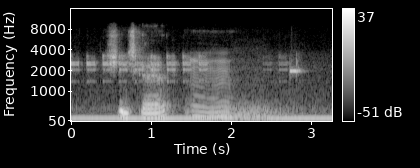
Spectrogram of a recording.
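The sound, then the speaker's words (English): A small phone in an office rings with a short electronic ringtone, a few bright tonal beeps followed by a warbling tone, over a steady low electrical hum. “I think you left your phone on.”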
